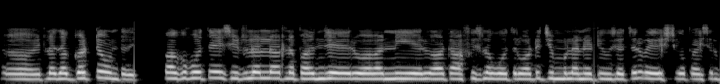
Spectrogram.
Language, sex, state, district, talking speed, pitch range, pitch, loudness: Telugu, female, Telangana, Karimnagar, 185 wpm, 250-275 Hz, 260 Hz, -16 LUFS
